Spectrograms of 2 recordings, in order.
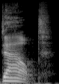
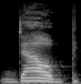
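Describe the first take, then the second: First: The word is said with no b sound. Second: The word is said with a b sound. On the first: This is how the mocked character says it. The speaker calls it wrong. "As to speak the word doubt" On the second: This is how the critic thinks it should be said. The speaker calls it right. "when he should say doubt"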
